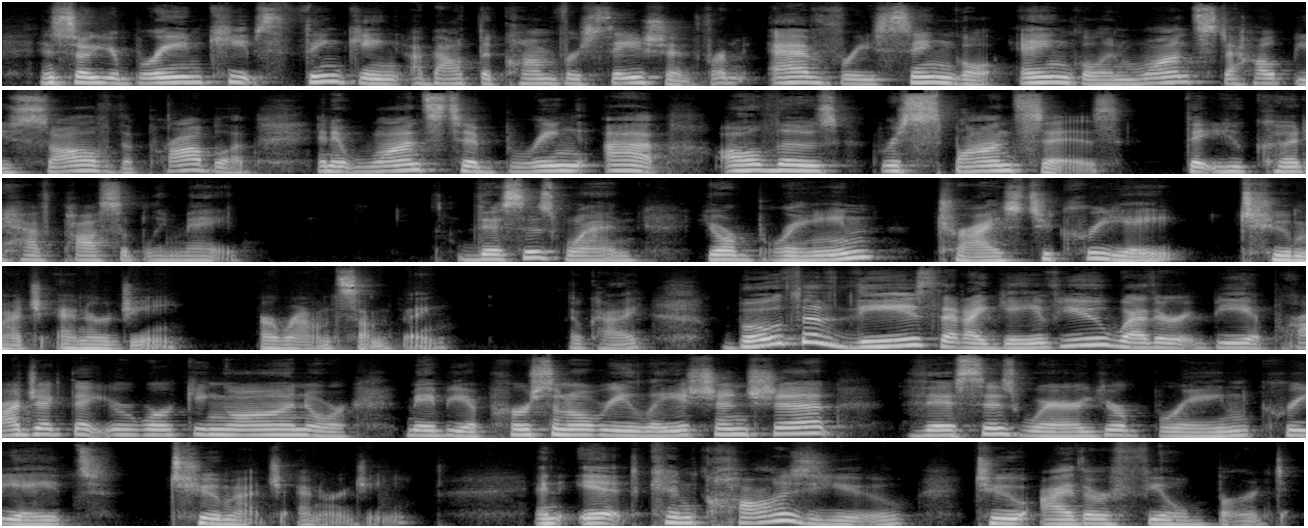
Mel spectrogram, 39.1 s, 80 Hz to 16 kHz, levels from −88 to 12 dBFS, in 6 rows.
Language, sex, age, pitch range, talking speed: English, female, 40-59, 150-195 Hz, 135 wpm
